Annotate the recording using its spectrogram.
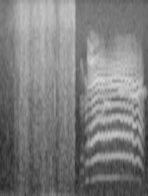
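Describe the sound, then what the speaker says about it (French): A lamb bleats once, a loud, clear, wavering cry close by that follows a short burst of broadband noise. "c'est un petit agneau tout mignon avec des petites cornes et des petites ailes toutes rouges"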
